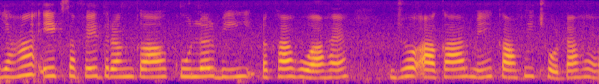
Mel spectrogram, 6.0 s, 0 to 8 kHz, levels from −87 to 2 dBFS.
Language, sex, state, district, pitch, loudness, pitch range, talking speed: Hindi, female, Haryana, Charkhi Dadri, 275 Hz, -16 LUFS, 260-290 Hz, 160 wpm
